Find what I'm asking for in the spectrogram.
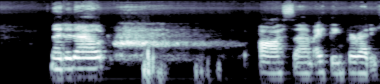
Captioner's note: exhales heavily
